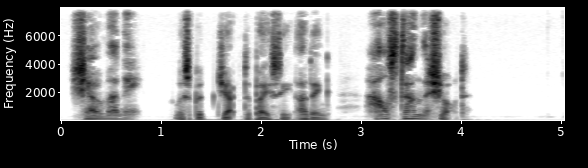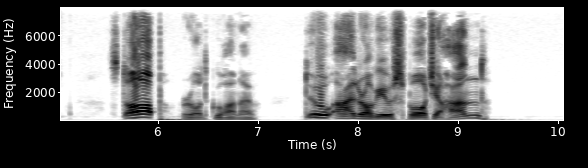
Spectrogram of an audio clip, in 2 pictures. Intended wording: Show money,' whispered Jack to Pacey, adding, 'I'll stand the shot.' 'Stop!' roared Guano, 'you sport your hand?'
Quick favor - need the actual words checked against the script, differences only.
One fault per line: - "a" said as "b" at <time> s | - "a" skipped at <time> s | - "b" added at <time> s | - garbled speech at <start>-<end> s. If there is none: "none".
- "do either of" added at 7.5 s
